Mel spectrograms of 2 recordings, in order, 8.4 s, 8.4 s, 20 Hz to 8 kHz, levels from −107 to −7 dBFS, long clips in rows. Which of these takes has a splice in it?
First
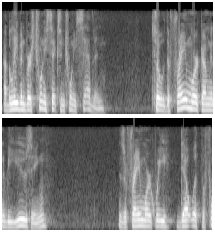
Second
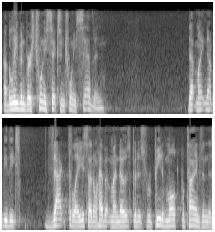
first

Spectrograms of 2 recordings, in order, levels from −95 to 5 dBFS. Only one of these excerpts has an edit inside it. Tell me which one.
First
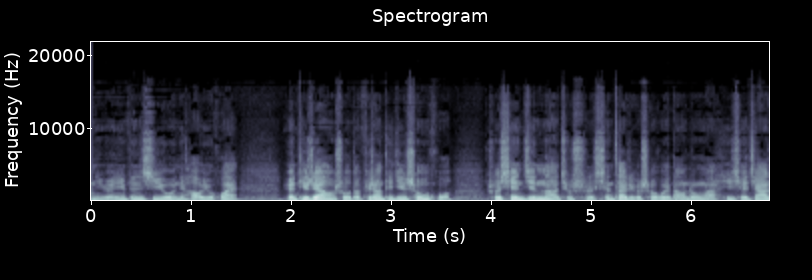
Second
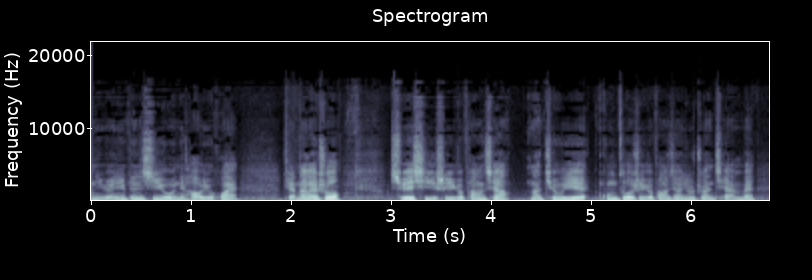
second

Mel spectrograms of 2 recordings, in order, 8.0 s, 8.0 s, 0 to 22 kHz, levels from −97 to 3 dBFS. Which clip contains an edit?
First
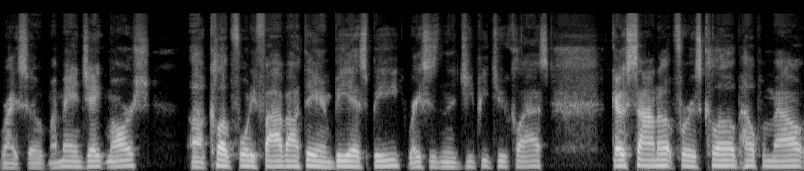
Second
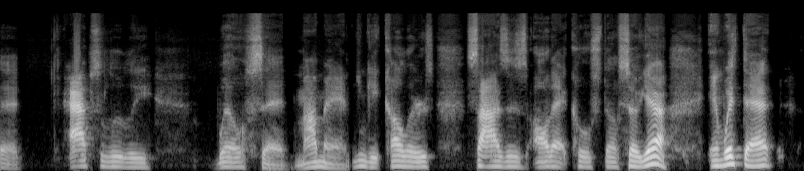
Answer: second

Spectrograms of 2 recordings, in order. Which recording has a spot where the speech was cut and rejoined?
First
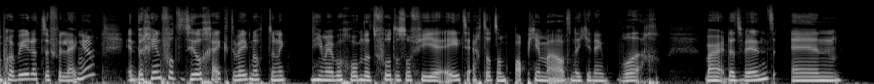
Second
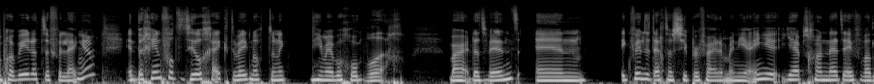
second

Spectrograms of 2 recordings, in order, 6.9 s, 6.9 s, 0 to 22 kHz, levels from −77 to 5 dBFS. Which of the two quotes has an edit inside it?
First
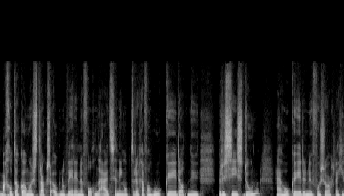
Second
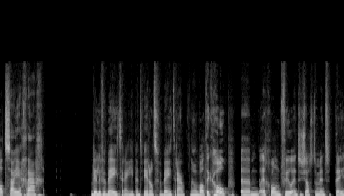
second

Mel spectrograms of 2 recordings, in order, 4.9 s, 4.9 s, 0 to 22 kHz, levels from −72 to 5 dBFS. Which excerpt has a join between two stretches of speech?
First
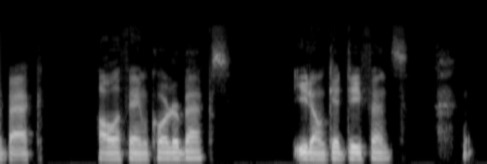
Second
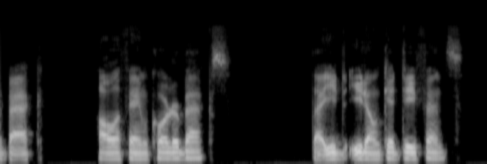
first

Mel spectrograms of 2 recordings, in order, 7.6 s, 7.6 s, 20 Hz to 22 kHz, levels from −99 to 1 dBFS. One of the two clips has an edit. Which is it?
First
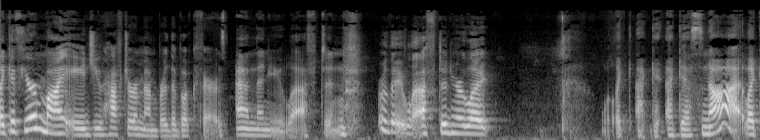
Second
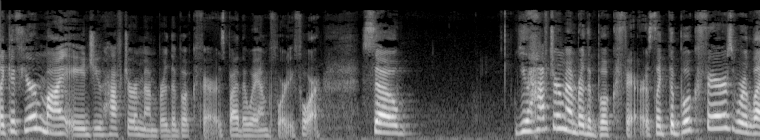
first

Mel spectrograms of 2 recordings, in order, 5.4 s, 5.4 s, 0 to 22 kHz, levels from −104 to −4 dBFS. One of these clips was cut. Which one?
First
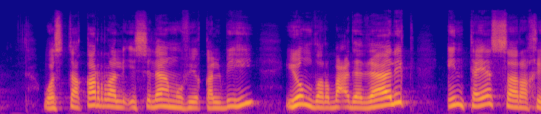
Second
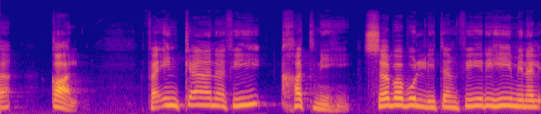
second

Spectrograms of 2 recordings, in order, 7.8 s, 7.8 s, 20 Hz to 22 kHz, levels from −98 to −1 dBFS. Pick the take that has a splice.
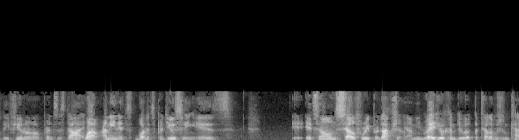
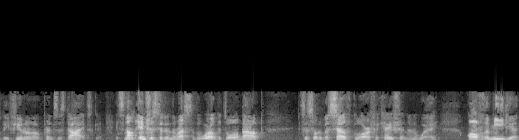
first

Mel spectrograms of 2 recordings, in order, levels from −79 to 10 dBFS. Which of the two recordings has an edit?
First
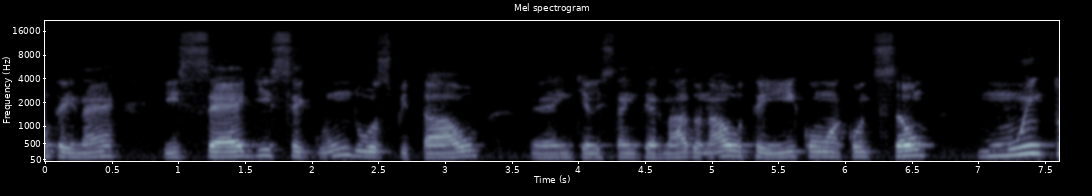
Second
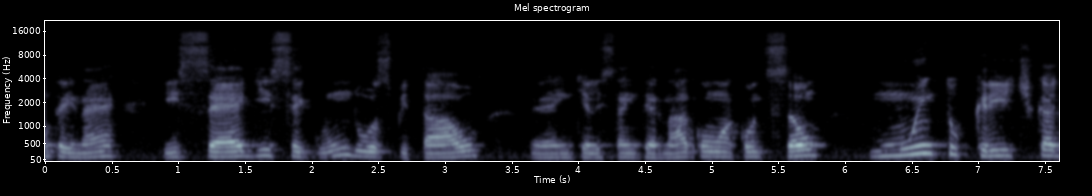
second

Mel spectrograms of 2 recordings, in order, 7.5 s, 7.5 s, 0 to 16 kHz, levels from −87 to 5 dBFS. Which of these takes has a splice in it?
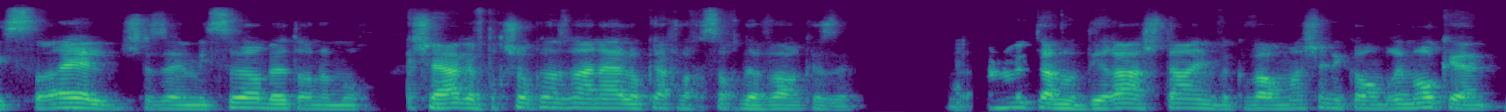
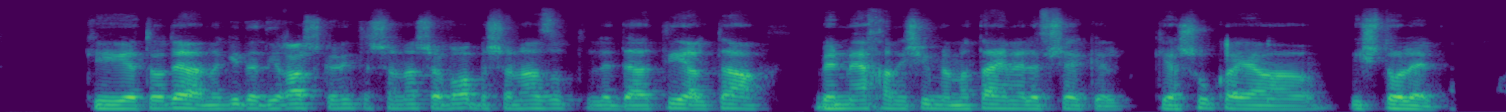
first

